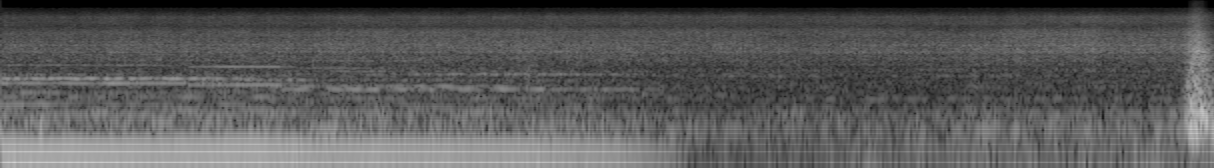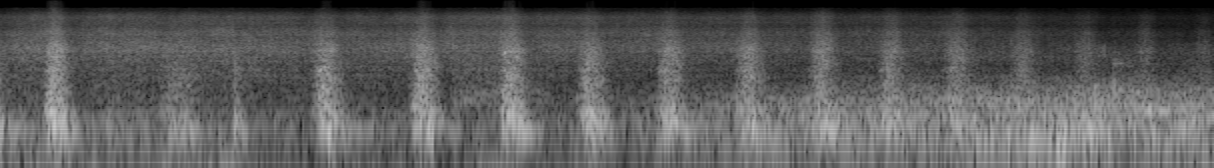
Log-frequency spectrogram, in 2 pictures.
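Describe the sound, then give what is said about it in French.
Steam hisses from a train at a busy Paris station: a low steady rumble, then a long run of many sharp, loud hissing bursts in an even rhythm. “La gare de Lyon est pleine de monde.”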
